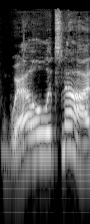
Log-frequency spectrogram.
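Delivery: snippy, sarcastic delivery. Retelling their reply to the electric company: imitating own snarky reply. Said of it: "probably a little snarky".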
